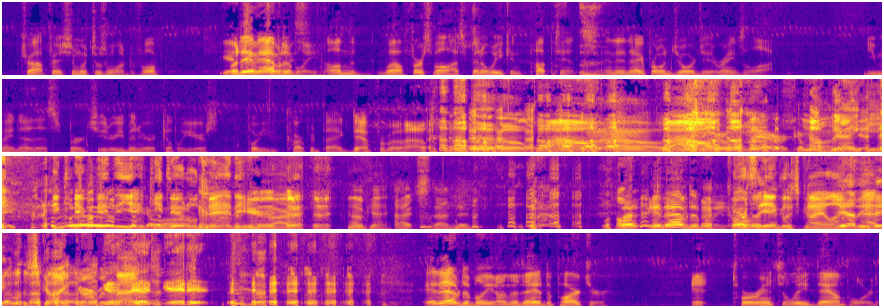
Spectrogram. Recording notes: Recorded live in the Black Hills of South Dakota. I sit "lantern-side" in the backcountry with long-time hiking friends.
